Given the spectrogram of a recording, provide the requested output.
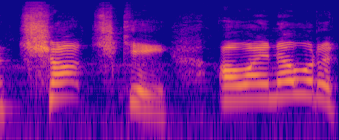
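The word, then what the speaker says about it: tchotchke: dozen so many more pronounce it like a chachki oh I know what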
